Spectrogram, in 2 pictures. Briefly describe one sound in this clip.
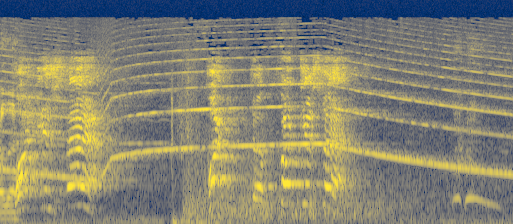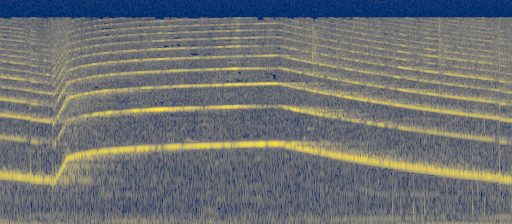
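A siren wails steadily, rising and falling slowly.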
